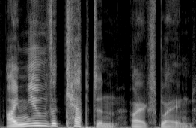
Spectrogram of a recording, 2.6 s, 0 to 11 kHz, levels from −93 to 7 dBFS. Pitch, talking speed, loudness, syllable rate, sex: 130 Hz, 135 wpm, -18 LUFS, 4.0 syllables/s, male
